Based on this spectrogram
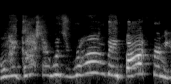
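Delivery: very high, loud, thrilled, gushing excitement. Showing how a client could tell the coach they were wrong: imitating an excited client. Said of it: "tell me you were wrong with excitement".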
